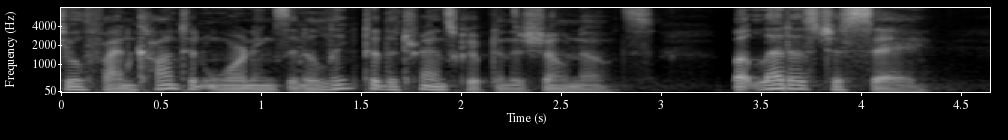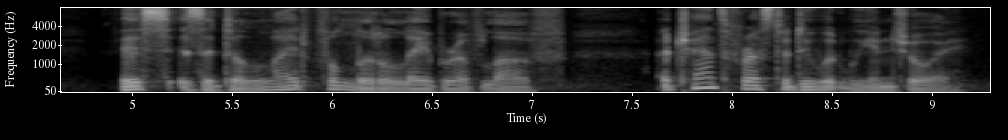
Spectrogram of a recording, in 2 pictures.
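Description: A man introducing an audio drama production in a relaxed, scripted way. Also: sits low, slightly rough. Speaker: show announcer.

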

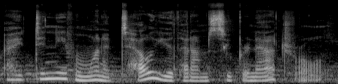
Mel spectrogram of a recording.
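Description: A woman playing a guarded, unsure young student in an audio drama, soft-spoken and hesitant, often trailing into breathiness. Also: mid-range voice, normal speed, a crowd in the background, natural voice. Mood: reluctant. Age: young adult. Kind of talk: acted audio drama dialogue.

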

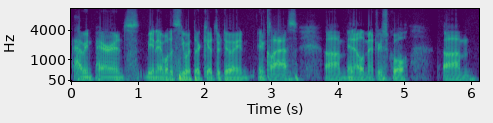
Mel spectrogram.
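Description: A man's voice: low-pitched, little pitch movement, moderate pace, bright, forceful tone, clean tone, no echo, low-quality recording. A man from Atlanta, a startup founder as an interview guest, thinking aloud in casual chat with many ums and frequent chuckles.

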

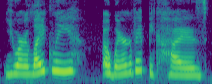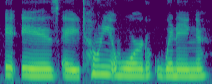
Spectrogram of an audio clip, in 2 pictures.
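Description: A woman talks casually as the co-host of a podcast. Her pitch is average for a woman, and the recording is dry, free of room reflections. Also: measured pace, warm tone, no echo.

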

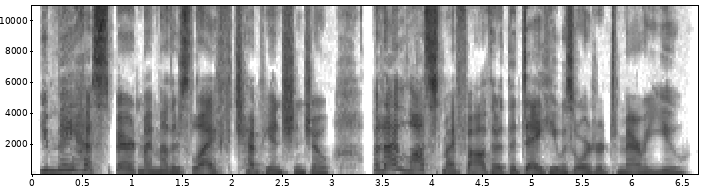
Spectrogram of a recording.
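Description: A woman's voice: medium pitch, animated, normal speed, a bit bright, voice pushed up, natural voice. A woman voicing a passionate young female samurai general in an audiobook, defiant and formal in her delivery. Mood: wounded defiance. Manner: impassioned, declamatory, formal. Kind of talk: dramatic audiobook reading.

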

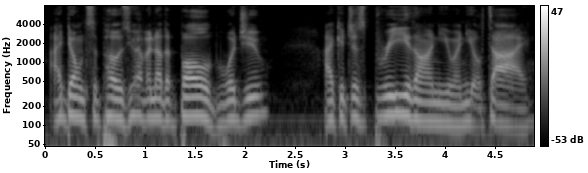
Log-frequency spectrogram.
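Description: A man playing a slow, gloating vampire lord. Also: medium pitch, dry recording, studio quality, natural voice. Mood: mocking. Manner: slow, mocking and menacing. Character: gloating male vampire lord in a hero's body.

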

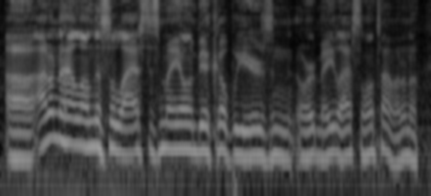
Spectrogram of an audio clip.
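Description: A man in his forties with a Southern US accent talks in a relaxed, storytelling way. His voice sits a little high but sounds warm and dark. He explains where local words came from. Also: rapid-fire, a little hiss or hum. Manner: laid-back storyteller, explains word origins. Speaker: podcast host. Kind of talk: casual chat.

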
